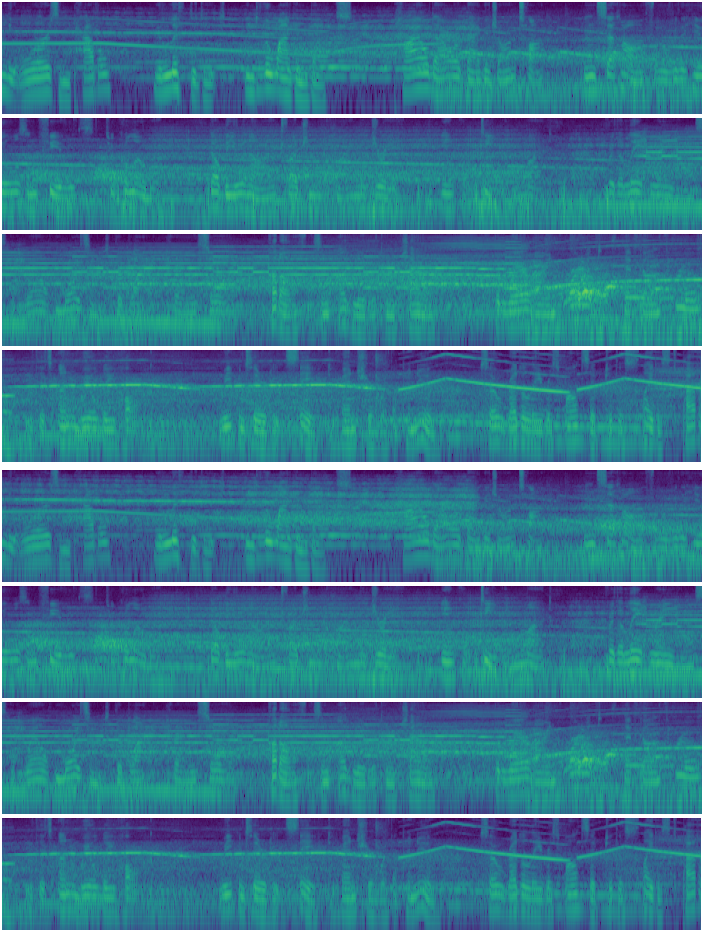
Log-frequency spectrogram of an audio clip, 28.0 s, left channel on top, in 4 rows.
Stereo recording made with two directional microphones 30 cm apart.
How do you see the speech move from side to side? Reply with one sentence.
In this clip you hear the speech move from left to right and back again.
